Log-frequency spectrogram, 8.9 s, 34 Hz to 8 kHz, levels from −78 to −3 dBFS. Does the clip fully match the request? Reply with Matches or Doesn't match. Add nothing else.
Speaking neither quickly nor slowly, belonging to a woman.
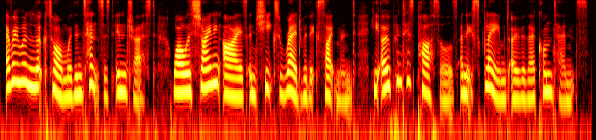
Matches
